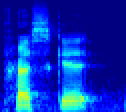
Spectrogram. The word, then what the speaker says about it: Prescott: It looks like Prescott. It's pronounced Prescott. The locals will haggle you about it.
